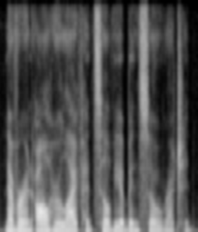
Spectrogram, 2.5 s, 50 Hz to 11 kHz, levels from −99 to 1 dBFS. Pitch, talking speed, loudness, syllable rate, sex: 205 Hz, 240 wpm, -19 LUFS, 5.7 syllables/s, female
